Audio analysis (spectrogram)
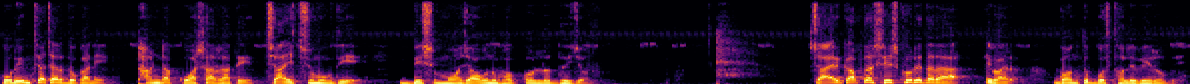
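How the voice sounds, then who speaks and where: Higher-pitched male ghost-story narrator. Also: expressive, moderate pace, long pauses, a little mellow.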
